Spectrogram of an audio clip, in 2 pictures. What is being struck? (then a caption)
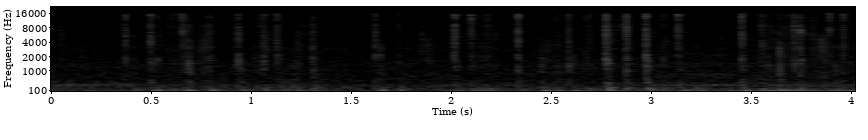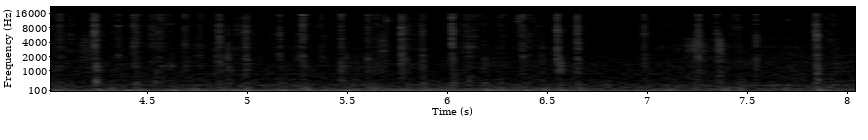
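Laptop keyboard with plastic keys and aluminium body. Fingertips type quickly on the plastic keycaps of an aluminium-bodied laptop keyboard, producing a dense run of short, bright clicks and taps. A steady low hum sits underneath the keystrokes through the middle of the clip.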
